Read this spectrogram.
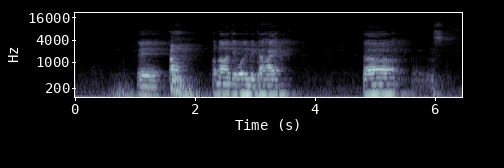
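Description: A man speaks loudly through a microphone and loudspeakers, in short phrases with pauses.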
